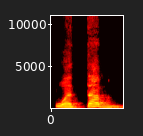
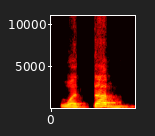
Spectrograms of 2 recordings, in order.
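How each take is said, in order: No difference in how they are said.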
